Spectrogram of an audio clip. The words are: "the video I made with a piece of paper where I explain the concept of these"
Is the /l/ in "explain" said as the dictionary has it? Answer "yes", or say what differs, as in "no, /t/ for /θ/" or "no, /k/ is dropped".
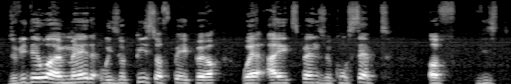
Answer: no, /l/ is dropped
